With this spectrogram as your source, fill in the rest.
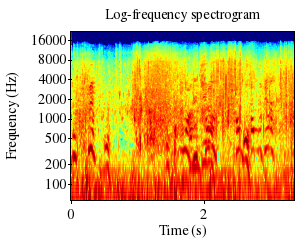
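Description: Mud splashes as a large fish thrashes about.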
